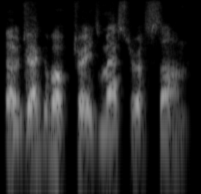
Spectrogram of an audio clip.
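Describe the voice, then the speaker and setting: Low-voiced American man, informal and rambling. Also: animated, normal speed, a bit bright, husky. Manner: rambling, informal, thinks aloud in broken phrases. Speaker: interview guest, bass gospel quartet singer. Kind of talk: casual interview chat.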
